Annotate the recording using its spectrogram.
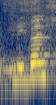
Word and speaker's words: Lebens: Lebens, vous prononcez bien le S à la fin.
